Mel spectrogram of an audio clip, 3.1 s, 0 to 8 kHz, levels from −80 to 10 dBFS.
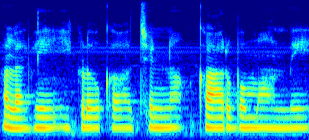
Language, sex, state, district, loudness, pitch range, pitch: Telugu, female, Andhra Pradesh, Annamaya, -22 LUFS, 180-185 Hz, 180 Hz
